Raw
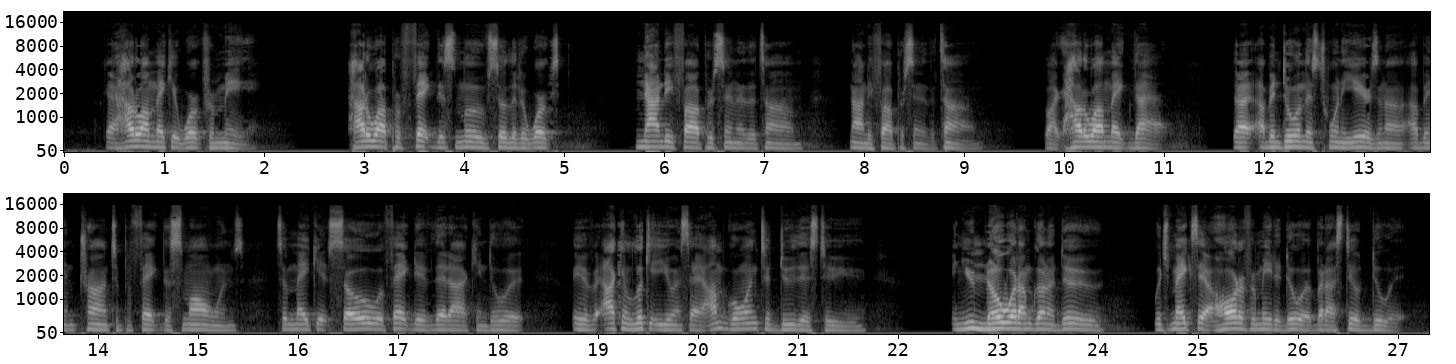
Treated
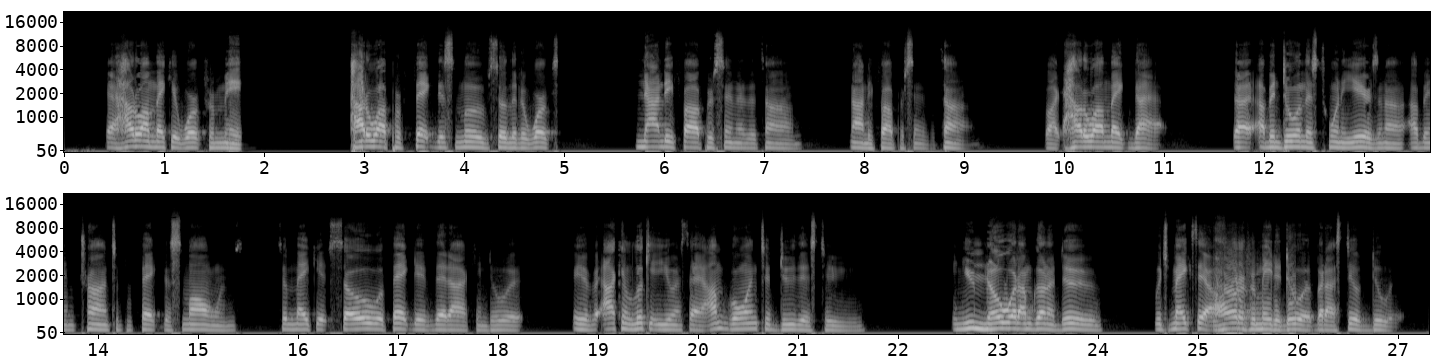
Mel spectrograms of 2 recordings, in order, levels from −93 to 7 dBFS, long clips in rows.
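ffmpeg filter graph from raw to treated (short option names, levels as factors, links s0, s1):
-filter_complex "[0:a]asettb=1/sr,asplit=3[s0][s1][s2];[s0]atrim=end=1.654[s3];[s1]atrim=start=1.65:end=2.99,asetpts=PTS-STARTPTS,afade=t=in:d=0.004:c=qsin,afade=t=out:st=1.336:d=0.004:c=qsin,agate=range=0.0355:threshold=0.00631:ratio=16:release=100:detection=peak,aeval=exprs='0.2*sin(PI/2*2.24*val(0)/0.2)':c=same[s4];[s2]atrim=start=2.986[s5];[s3][s4]acrossfade=d=0.004:c1=hsin:c2=qsin[s6];[s6][s5]acrossfade=d=0.004:c1=qsin:c2=hsin,asettb=1/sr,asplit=3[s7][s8][s9];[s7]atrim=end=25.154[s10];[s8]atrim=start=25.15:end=25.98,asetpts=PTS-STARTPTS,afade=t=in:d=0.004:c=qsin,afade=t=out:st=0.826:d=0.004:c=qsin,bandreject=f=60:t=h:w=6,bandreject=f=120:t=h:w=6,bandreject=f=180:t=h:w=6,acontrast=33,aeval=exprs='clip(val(0),-1,0.0299)':c=same[s11];[s9]atrim=start=25.976[s12];[s10][s11]acrossfade=d=0.004:c1=hsin:c2=qsin[s13];[s13][s12]acrossfade=d=0.004:c1=qsin:c2=hsin,lowpass=4200,anlmdn=0.251,alimiter=limit=0.0708:level=0:latency=1:release=62,volume=2.51"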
